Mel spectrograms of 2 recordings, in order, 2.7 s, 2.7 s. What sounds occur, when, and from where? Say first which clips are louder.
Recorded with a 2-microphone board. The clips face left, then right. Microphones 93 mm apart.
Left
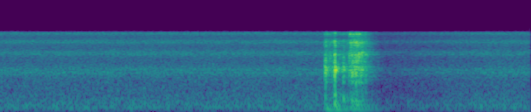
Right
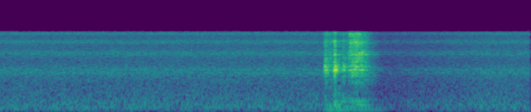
1.6 s chopping: even; 50° left (ahead or behind), 0.5 m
